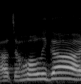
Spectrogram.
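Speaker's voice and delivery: dark, doom-laden, ominous, foreboding tone. Preaching about phrases people throw around, in a mock-ominous tone. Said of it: "in an ominous tone".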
